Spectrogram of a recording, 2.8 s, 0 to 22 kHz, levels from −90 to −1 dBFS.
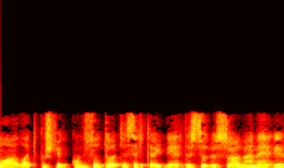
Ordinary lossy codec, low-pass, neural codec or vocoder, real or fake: MP3, 32 kbps; 7.2 kHz; codec, 16 kHz, 0.5 kbps, FunCodec, trained on Chinese and English, 25 frames a second; fake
